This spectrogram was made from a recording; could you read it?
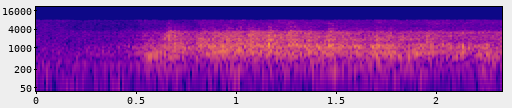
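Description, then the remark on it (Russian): A train's railroad cars roll past, a steady rushing rumble that swells in after a brief quiet moment and holds through the end, with no voices. “Вот этот вагон.”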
